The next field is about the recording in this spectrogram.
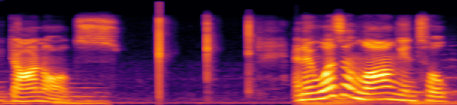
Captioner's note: clicking fingers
